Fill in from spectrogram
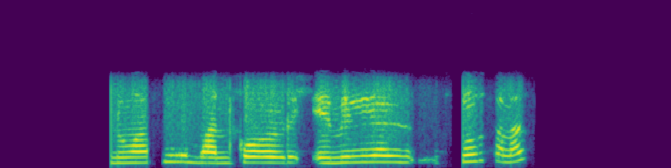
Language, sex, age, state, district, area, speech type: Santali, female, 18-30, West Bengal, Purba Bardhaman, rural, conversation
